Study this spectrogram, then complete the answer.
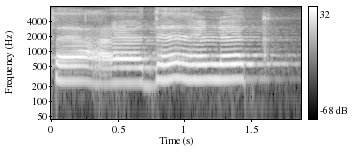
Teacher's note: عین کو حلق کے درمیانی حصے سے ادا کیا جائے گا · لک کاف کے اوپر جو زبر ہے اس کو ہم وقف کے دوران ساکن کے ساتھ تبدیل کر کے پڑھیں گے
